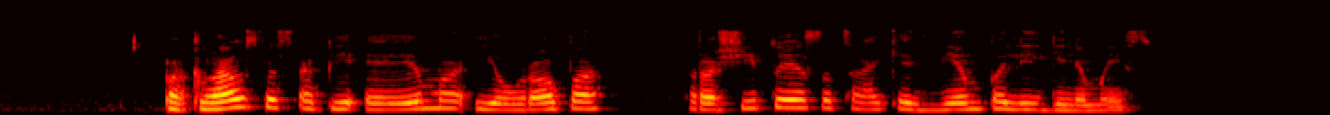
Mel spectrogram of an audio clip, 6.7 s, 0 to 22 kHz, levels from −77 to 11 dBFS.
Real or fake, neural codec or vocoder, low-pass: fake; codec, 16 kHz, 16 kbps, FunCodec, trained on Chinese and English, 50 frames a second; 7.2 kHz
